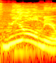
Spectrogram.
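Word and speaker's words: Mjölnir: preview literally said that basically canonized that Boomstick mispronounces Mjolnir on purpose. I actually think that's a really interesting character bit. It's Mjolnir.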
